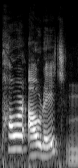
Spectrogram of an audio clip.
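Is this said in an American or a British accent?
American. It is spoken with an American accent. "미국"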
